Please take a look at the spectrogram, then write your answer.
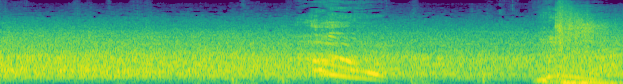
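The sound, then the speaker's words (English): A heavy body slams into a hallway doorway with a sharp, booming thud near the end as wrestler Ravishing Rick throws Vader into it, set against a steady roar of crowd noise and faint voices. “Oh, Ravishing Rick just throwing Vader into all the parts of that hallway.”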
